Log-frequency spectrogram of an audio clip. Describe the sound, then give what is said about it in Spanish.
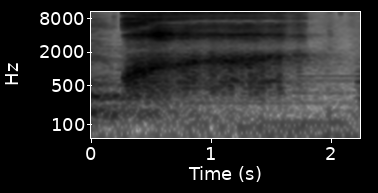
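A voice makes a loud, steady breathy hiss for about a second and a half, imitating floodwater rushing away as it drains in the morning, then it fades out abruptly. “Y en la mañana vamos y ya había bajado el agua. Y en eso se empieza a escuchar así.”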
